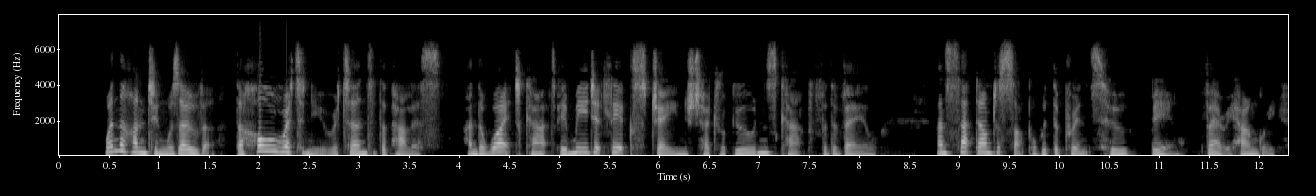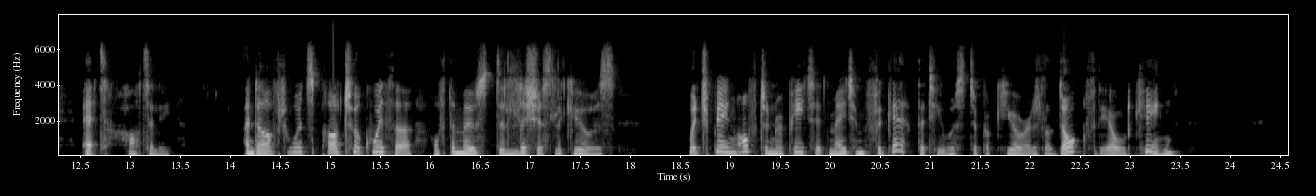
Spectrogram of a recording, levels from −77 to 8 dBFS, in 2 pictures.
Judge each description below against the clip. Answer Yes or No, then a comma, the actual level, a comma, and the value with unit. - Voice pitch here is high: Yes, high, 210 Hz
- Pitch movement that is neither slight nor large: No, wide, 6.3 semitones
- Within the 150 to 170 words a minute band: Yes, average, 165 wpm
